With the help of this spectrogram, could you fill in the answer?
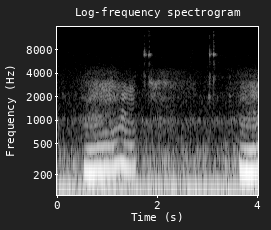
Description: This is Preacher. He snores very loud and he is my god.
